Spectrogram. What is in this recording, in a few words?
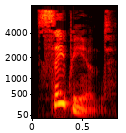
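"sapient", British English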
